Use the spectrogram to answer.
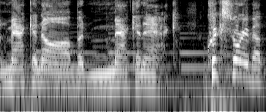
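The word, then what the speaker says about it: Mackinac: Kelly wrote to tell me that it's pronounced Meno, not Machinak, because it's named after Meno Island in Michigan, which he says is quote home to Amazing Fudge.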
